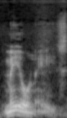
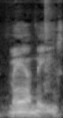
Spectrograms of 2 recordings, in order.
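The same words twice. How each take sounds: First: Every syllable of the word is pronounced. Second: Some syllables of the word are dropped. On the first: This is the standard pronunciation. "to be properly pronounced" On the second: This is how it is said in the neighborhood. "We don't need to pronounce all of the syllables"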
